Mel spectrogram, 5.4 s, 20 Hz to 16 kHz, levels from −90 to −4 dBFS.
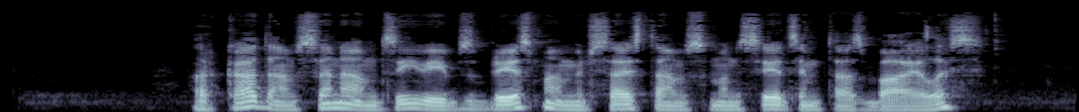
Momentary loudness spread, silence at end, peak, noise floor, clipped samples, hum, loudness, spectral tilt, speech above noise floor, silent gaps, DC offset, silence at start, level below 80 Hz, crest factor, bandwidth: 7 LU; 0.5 s; -8 dBFS; -73 dBFS; under 0.1%; none; -27 LUFS; -5 dB/octave; 46 dB; none; under 0.1%; 0.95 s; -44 dBFS; 20 dB; 11.5 kHz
